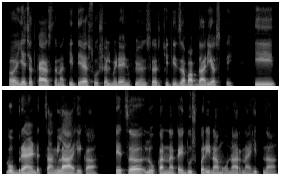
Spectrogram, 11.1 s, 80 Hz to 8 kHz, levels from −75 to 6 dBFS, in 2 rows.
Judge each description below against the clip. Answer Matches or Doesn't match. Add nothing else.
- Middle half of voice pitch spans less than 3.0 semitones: Matches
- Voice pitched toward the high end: Doesn't match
